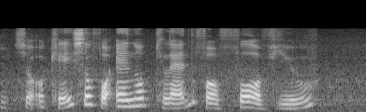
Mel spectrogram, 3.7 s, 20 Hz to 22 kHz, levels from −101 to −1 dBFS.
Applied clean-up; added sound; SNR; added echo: none; none; none; none.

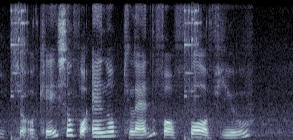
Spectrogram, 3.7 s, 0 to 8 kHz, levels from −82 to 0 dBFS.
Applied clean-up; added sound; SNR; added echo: none; Coin (dropping); 11 dB; none.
